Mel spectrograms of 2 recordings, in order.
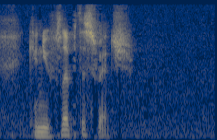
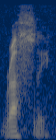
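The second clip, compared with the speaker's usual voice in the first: "Roughly" with ROUGH stressed; stress on first syllable; 10 dB quieter than usual. Shown as a demonstration. Teacher models the adverb for learners, "Roughly" stressed on the first syllable. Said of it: "stress on the first".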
